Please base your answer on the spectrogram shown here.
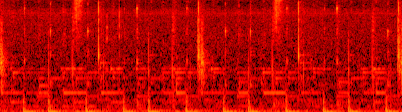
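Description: Sour cream and egg yolk dropping into kefir in a bowl, giving repeated soft wet drips and squishy plops at an irregular pace, close and fairly quiet.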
